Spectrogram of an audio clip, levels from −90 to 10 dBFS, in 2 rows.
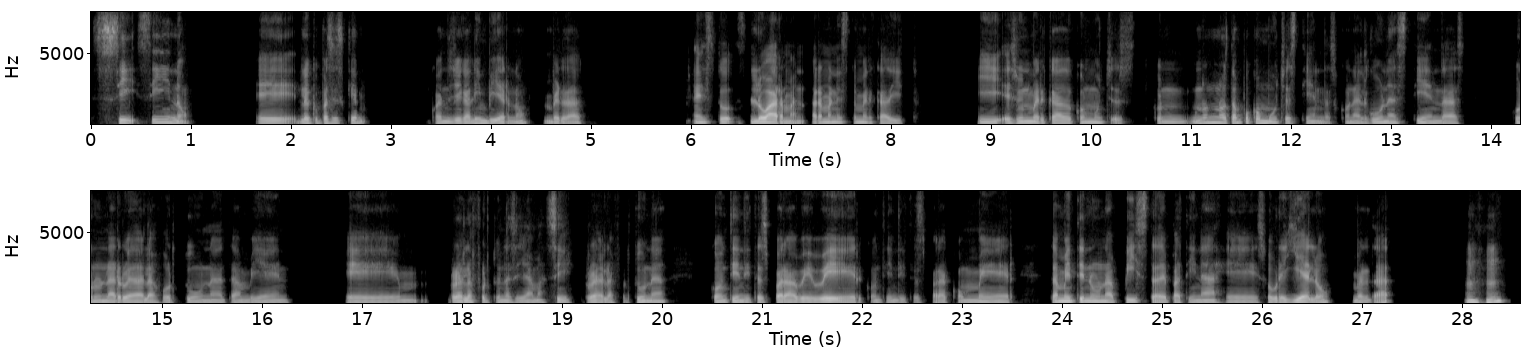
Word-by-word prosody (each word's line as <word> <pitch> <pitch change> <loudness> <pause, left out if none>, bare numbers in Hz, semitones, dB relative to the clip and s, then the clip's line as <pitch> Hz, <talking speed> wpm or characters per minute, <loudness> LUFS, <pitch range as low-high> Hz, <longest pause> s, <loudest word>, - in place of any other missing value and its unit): sí, 175 -2 0
sí 185 +1 -2
y - - +1
no, - - -1 0.6
eh, 115 -1 +1
lo 125 0 +2
que 120 - -7
pasa 140 +3 0
es 155 - -7
que, 165 +1 -2 0.6
cuando 120 -1 -2
llega 115 0 +2
el 120 - +1
invierno, 120 - 0
¿verdad? 100 -2 -2 1.1
Esto 100 -1 +1
lo 105 -1 +9
arman, 90 -2 +4
arman 100 +2 +2
este 105 0 -5
mercadito. 100 -4 -3 0.6
Y 100 -1 +1
es 105 - 0
un 120 0 +4
mercado 115 -1 +1
con 105 -1 0
muchas 100 0 -4
con 110 -2 -4
no, 160 +6 0
no, 175 -2 +2
tampoco 170 -2 0
muchas 105 -6 0
tiendas, 85 -2 -6
con 95 - -6
algunas 105 +3 -1
tiendas, 90 -2 -2 0.4
con 95 -1 -1
una 95 0 +2
rueda 95 -1 +2
de 90 - +1
la 90 0 -1
fortuna 90 0 -4
también, 90 0 -4 0.5
eh, 85 -1 -1 0.5
rueda 95 - +4
de 105 - +5
la 105 - +3
fortuna 85 -3 -4
se 85 - -6
llama, 85 +1 -3
sí, 90 0 -2
rueda 90 -1 +2
de 85 - -1
la 95 - -3
fortuna, 105 -2 -1 0.4
con 95 -1 +1
tienditas 90 -2 0
para 85 -1 +3
beber, 95 +3 +4
con 90 -1 -7
tienditas 85 0 -8
para - - -4
comer. 90 0 -2 0.3
También 100 -1 +6
tiene 105 -2 +5
una 95 -2 +3
pista 105 0 0
de - - +3
patinaje 85 0 -2
sobre 85 -1 0
hielo, 100 - +4 0.2
¿verdad? 85 -1 -2 0.7
Ujú. 140 - +4
95 Hz, 155 wpm, -25 LUFS, 90-110 Hz, 1.1 s, lo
